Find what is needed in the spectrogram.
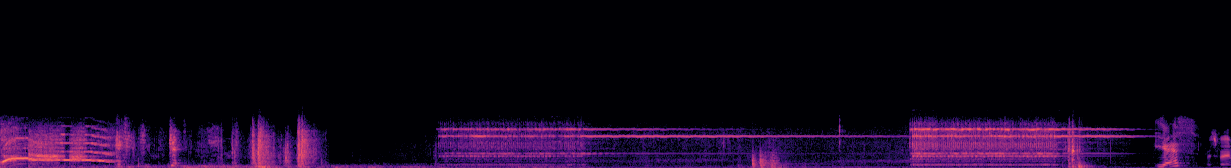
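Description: Desk telephone bell ringing twice, each ring about two seconds long with some four seconds between them. Before the rings, in the first few seconds, a woman's high cry and a few sharp knocks.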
